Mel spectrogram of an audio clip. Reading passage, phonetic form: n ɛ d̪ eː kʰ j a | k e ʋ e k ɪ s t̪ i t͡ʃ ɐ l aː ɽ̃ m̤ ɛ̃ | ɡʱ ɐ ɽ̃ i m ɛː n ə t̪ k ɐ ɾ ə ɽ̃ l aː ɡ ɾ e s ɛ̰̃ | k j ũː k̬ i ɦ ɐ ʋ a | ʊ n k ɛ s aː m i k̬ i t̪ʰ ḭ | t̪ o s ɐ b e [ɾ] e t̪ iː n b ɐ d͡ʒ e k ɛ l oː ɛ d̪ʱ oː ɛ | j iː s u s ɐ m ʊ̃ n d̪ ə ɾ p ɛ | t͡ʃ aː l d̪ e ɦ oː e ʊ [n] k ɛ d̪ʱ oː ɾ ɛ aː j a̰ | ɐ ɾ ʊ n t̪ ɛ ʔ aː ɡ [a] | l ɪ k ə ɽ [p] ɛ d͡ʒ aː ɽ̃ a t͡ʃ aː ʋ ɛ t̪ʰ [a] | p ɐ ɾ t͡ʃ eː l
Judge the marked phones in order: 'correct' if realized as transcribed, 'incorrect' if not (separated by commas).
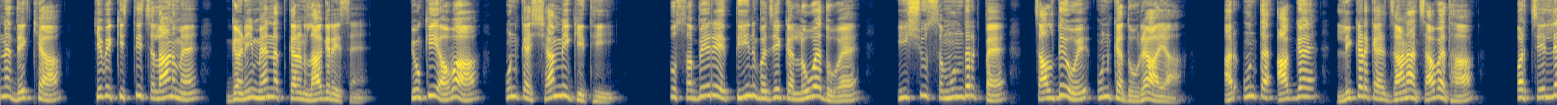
correct, correct, incorrect, incorrect, correct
